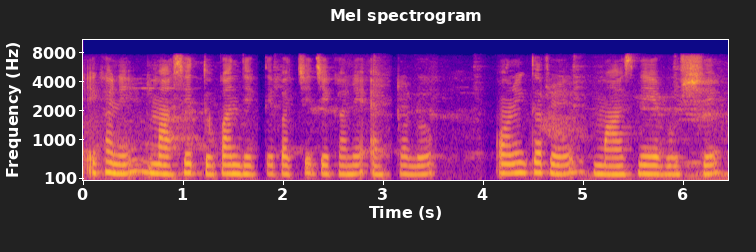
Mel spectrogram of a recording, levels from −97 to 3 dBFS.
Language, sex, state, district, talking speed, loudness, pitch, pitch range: Bengali, female, West Bengal, Cooch Behar, 120 wpm, -17 LUFS, 205 Hz, 200-220 Hz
